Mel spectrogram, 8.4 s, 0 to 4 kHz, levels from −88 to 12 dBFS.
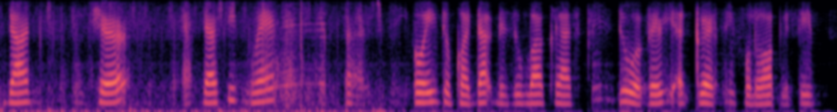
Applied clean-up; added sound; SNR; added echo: neural separator model SepFormer WHAMR!.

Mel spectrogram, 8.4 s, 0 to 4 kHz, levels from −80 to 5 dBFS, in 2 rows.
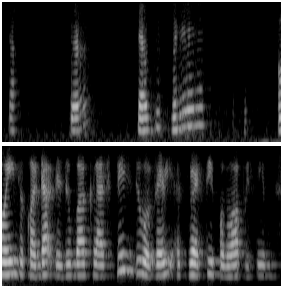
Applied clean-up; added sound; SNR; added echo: neural mask model DeepFilterNet 3.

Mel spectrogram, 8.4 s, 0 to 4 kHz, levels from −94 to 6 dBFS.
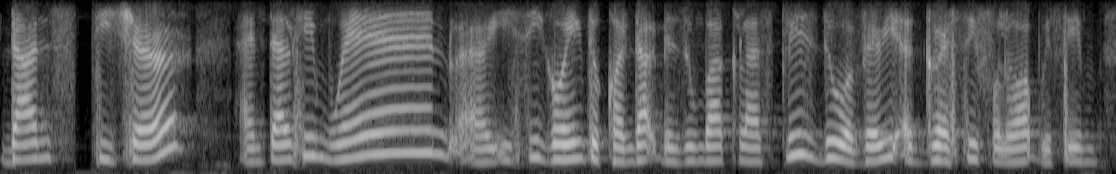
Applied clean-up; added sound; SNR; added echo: none; none; none; none.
